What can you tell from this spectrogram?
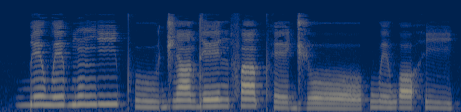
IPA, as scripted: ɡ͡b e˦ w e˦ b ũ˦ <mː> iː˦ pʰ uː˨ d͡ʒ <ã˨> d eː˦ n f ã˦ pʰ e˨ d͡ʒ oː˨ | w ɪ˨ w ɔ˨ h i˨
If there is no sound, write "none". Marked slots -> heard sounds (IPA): ŋ, ã˦

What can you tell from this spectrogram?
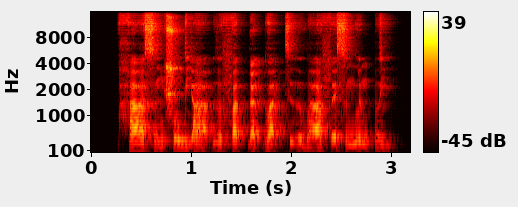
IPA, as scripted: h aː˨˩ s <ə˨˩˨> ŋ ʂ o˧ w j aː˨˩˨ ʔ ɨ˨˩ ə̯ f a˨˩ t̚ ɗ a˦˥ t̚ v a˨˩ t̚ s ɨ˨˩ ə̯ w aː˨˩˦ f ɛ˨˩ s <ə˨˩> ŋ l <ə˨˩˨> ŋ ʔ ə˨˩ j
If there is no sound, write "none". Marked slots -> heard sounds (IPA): ə˧˥, ə˧˥, ə˧˥

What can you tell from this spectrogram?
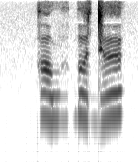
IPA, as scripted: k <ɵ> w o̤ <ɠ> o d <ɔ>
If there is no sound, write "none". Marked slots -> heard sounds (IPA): ɔ, ɠ, ɵ

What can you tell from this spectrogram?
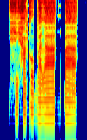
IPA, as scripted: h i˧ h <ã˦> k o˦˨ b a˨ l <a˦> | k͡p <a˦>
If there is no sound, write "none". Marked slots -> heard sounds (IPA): ã˦, a˧, a˨

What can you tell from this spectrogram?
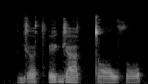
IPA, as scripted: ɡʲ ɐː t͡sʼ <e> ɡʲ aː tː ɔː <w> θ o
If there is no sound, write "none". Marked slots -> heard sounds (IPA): e, w

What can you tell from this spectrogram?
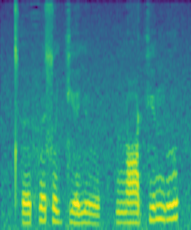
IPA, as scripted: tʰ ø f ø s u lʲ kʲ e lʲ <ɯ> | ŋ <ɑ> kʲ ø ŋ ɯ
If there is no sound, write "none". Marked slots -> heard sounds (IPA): ɯ, ɑ

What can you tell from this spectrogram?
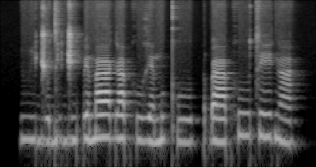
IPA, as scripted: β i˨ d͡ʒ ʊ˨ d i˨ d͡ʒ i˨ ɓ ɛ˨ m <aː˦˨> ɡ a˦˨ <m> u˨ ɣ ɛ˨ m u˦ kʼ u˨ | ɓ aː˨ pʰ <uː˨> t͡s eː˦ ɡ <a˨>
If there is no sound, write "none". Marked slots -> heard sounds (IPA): aː˦, pʰ, uː˦, ã˨

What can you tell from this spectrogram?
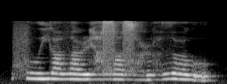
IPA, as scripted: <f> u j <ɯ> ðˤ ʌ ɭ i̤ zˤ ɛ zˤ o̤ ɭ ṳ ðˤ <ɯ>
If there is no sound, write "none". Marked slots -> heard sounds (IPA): f, ɯ, u

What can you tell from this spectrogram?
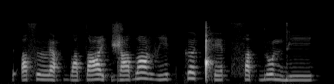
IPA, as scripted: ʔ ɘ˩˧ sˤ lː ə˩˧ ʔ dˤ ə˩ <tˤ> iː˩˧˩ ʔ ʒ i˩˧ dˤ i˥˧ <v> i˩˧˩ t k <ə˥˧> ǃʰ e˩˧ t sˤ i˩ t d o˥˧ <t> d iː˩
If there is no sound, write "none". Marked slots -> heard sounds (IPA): tˤ, v, ə˥˧, n

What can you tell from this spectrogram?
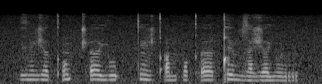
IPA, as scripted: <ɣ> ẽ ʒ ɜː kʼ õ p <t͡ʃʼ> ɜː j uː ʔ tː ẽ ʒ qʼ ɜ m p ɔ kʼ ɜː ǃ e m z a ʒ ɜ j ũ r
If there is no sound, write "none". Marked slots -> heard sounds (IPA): ɣ, t͡ʃʼ

